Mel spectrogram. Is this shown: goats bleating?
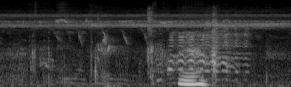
yes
